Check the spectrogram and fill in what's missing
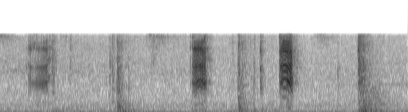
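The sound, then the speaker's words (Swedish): A door is pushed and shut repeatedly, giving several short thuds and rattles spaced about a second apart, over a steady low engine-like rumble. “Försöka stänga den här jävla dörren här.”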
